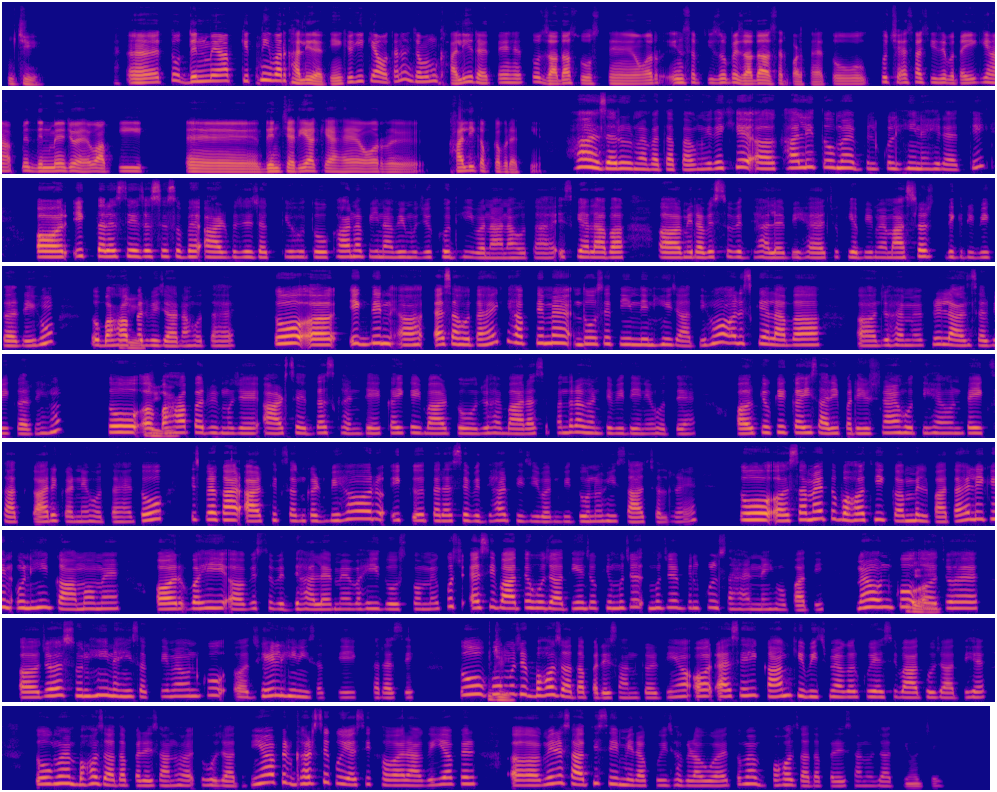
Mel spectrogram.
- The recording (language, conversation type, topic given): Hindi, advice, मैं आज तनाव कम करने के लिए कौन-से सरल अभ्यास कर सकता/सकती हूँ?
- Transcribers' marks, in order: in English: "मास्टर्स"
